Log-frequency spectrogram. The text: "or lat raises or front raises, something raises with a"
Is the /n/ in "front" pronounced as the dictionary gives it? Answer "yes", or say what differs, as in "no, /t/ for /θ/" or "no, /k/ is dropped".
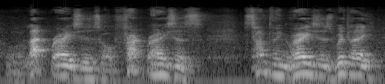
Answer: no, /n/ is dropped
